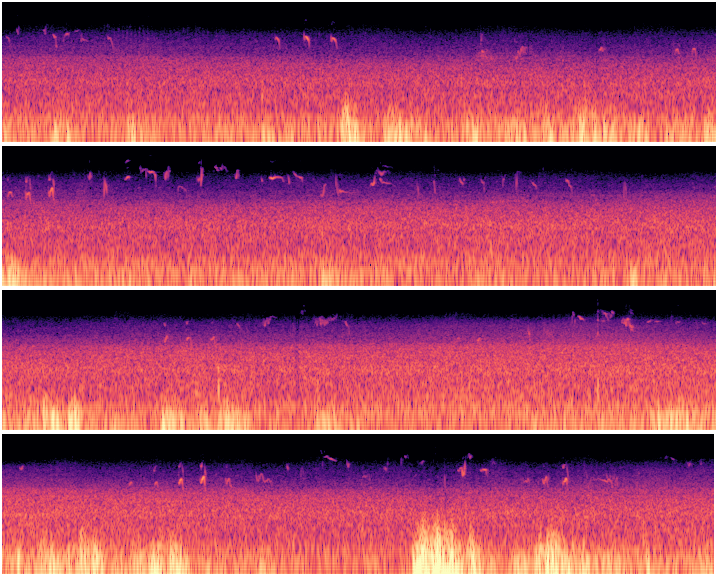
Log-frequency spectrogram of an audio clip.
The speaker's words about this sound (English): Start recording the wild birds perched in the pine tree.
